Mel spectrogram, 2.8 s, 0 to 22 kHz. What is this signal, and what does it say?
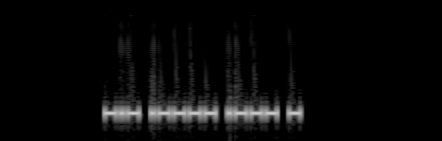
Morse code, heard as a keyed tone, about 50 wpm, 690 Hz. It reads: K1JT
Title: USA Call Signs - 4x Character Spacing - 50wpm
